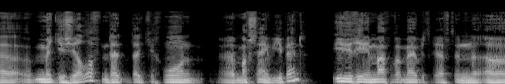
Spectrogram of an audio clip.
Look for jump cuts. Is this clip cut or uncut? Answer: cut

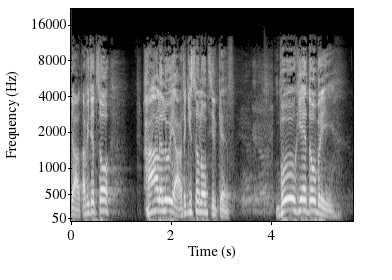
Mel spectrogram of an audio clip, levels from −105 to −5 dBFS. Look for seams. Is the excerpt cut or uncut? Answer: cut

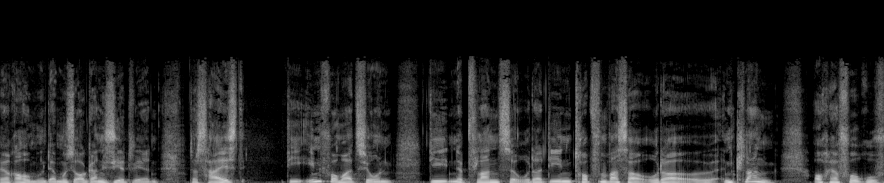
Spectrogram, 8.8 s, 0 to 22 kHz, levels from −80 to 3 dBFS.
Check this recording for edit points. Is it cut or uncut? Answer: uncut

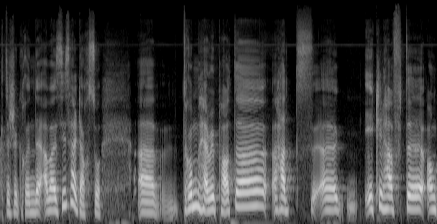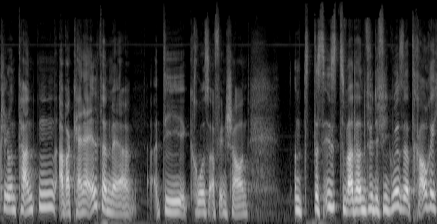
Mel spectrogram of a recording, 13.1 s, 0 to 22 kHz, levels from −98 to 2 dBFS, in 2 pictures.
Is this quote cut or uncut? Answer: uncut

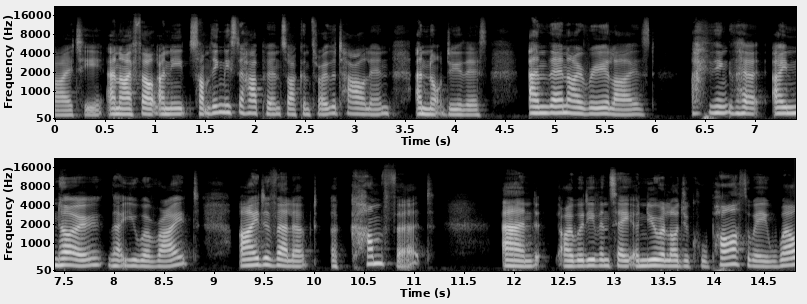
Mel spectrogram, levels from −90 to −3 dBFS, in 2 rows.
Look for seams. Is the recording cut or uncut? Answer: cut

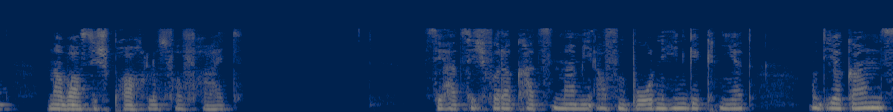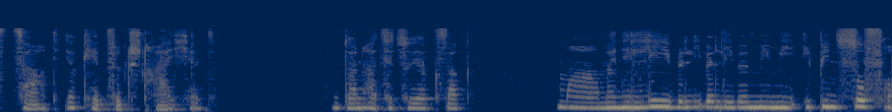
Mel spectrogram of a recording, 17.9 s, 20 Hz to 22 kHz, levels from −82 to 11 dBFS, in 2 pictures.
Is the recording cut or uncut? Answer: uncut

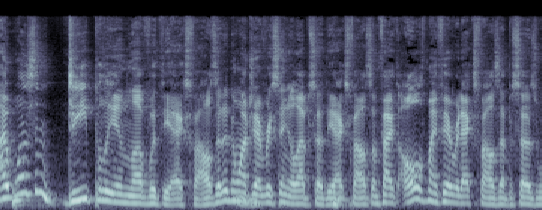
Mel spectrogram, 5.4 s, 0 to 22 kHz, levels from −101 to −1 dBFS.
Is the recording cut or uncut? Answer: uncut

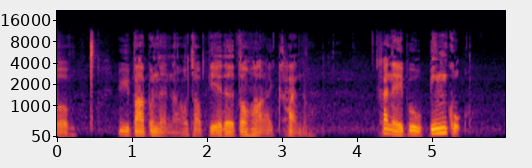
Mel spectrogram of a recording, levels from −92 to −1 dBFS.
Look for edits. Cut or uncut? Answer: uncut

